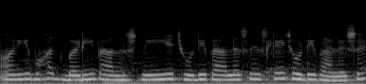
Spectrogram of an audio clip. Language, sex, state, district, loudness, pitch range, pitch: Hindi, female, Uttar Pradesh, Gorakhpur, -28 LUFS, 215-245 Hz, 225 Hz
